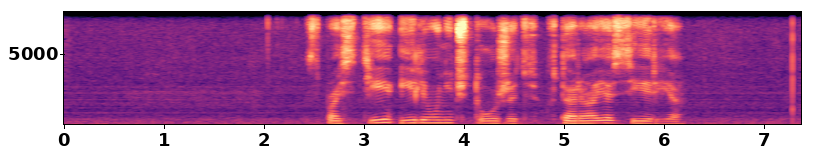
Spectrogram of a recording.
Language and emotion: Russian, neutral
